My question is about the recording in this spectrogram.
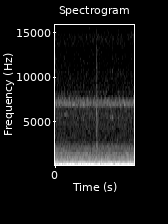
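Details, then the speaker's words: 2006 Porsche Cayenne S (955) 4.5L V8 after EVAP purge valve replacement (P0441); RPMs dropped to steady deep even idle, no surging or pulsing that was present before the repair. "Yep, RPMs drop. Look at that, and no more pulsing."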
